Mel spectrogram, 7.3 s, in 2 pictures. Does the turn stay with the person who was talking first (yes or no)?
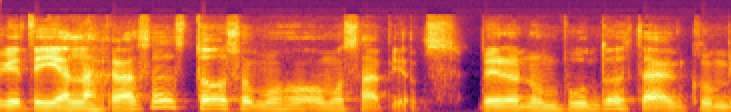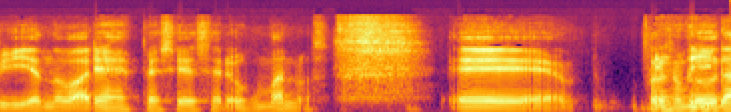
yes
